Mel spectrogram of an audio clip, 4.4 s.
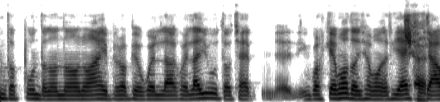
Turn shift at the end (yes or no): yes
